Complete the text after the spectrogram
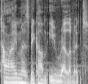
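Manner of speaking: stock deep, generic super-evil voice. Playing an evil figure in a scene, in a generic deep evil voice. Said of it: "I'm just giving a generic, like, deep, like, I'm super evil voice".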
